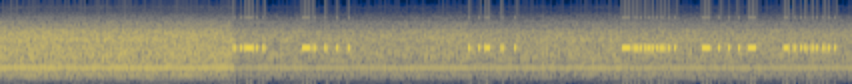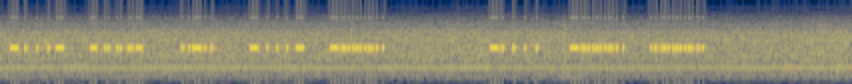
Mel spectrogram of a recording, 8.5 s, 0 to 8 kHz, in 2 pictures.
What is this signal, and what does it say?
Hellschreiber (Feld-Hell, 122.5 baud), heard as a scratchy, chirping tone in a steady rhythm, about 1380 Hz, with radio static and a steady whistle near 600 Hz. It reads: IL Y ENCHAINE LES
